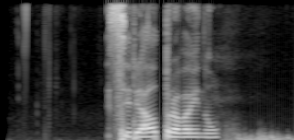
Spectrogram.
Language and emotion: Russian, neutral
